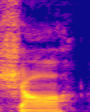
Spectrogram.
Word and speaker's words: Xia: Well, one thing's for sure, we know how to say his last name because the man himself said it, Shaw. Shaw, S-H-A-H.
